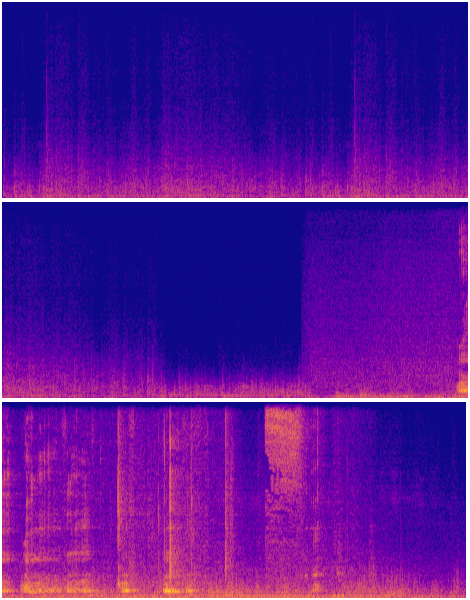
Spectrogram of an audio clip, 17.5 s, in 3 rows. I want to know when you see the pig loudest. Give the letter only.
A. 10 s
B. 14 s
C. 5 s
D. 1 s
B.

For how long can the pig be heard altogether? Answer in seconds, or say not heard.
5 s.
